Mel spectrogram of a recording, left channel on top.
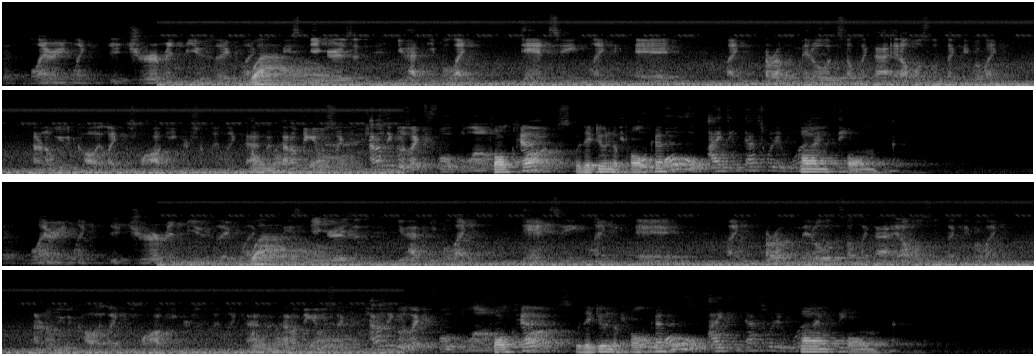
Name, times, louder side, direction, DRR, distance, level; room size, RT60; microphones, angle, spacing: voice 1, 0.0-4.6 5.2-6.0 6.3-6.7 7.2-7.4 7.6-9.9 10.6-15.8 16.7-18.8, left 3 dB, 60° left, 4 dB, 2.5 m, -37 dB
sound 1, 1.5-14.4, left 1 dB, 5° left, 0.3 m, -37 dB
voice 2, 2.4-3.3 12.8-14.0 15.2-15.7 16.1-17.0 18.3-19.2, left 2 dB, 35° left, 5 dB, 0.7 m, -30 dB
17.0 x 7.8 x 6.9 m, 1.2 s
head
